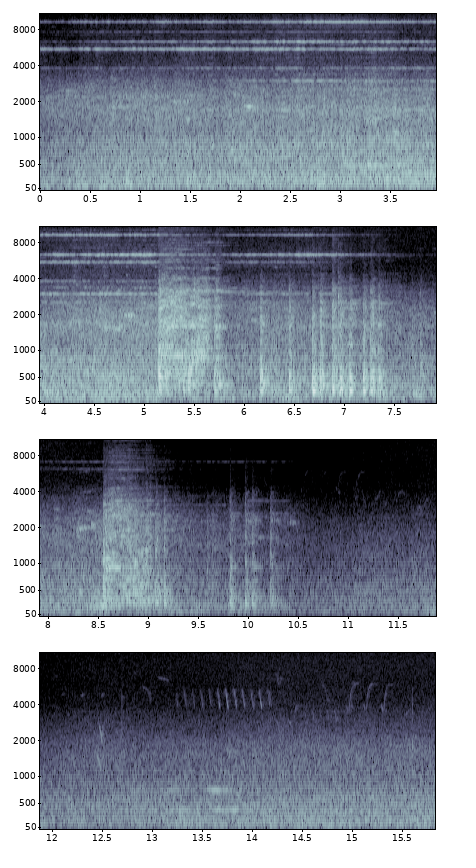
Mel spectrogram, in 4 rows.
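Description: Class 60 diesel locomotive and hopper wagons: a steady rumble that builds, broken about five seconds in by a couple of seconds of loud metallic clanking and squealing, and again briefly near nine seconds. It then drops to a quieter, more distant rumble.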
